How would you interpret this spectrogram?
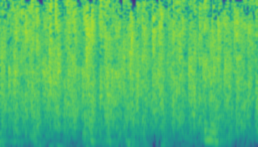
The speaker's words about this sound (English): We appreciate your work, we appreciate your cooking. That's why they were applauding.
